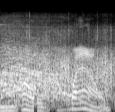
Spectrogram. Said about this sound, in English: Oh, wow. Wait, can you believe that applause? Thank you. I'm a hoonered by it.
